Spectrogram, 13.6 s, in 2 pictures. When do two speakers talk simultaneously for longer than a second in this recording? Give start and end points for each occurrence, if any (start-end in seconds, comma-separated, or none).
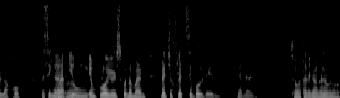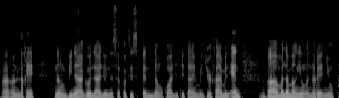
none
